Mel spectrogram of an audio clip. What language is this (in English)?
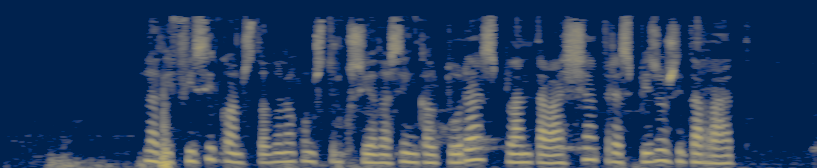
Catalan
